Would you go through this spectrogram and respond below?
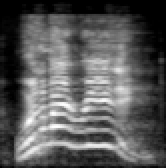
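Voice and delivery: high-pitched, comic bewilderment; exasperated squeaky question; baffled squeal. Real, not acted. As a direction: shoot up into falsetto disbelief. Same question repeated in baffled squeal.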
